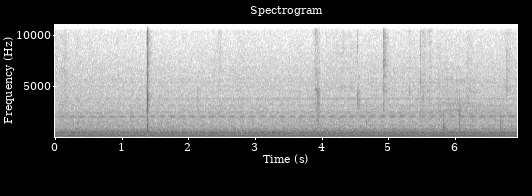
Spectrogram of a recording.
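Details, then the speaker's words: Restored Rogers Majestic R22020A (Philips F2C20A) console radio powered up to about 120 with mid light, no smoke; low steady mains hum, even buzz; normal transformer hum. "Up to about 120. Well, we're getting hum, which is good."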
